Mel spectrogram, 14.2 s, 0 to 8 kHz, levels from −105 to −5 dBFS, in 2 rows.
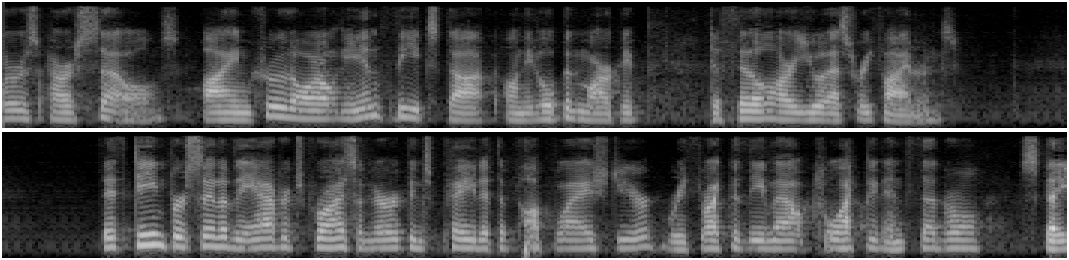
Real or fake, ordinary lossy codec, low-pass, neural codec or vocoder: fake; MP3, 64 kbps; 7.2 kHz; codec, 24 kHz, 0.9 kbps, WavTokenizer, medium music audio release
